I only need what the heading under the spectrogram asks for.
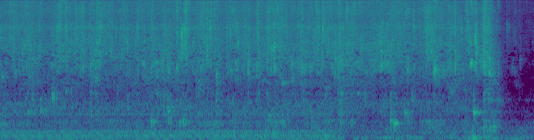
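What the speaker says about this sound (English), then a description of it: "Let me rinse my hands quickly." A kitchen tap runs as hands are rinsed under it, a steady close splashing rush that stops abruptly near the end.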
